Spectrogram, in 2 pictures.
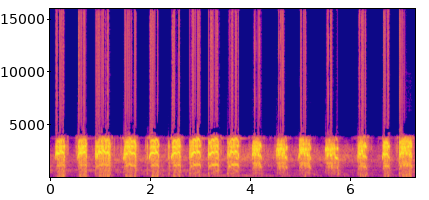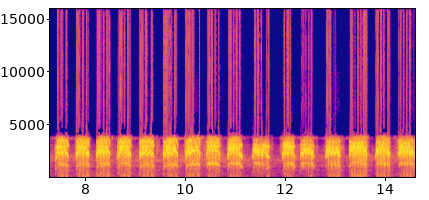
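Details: Harsh rasping cries of a young peregrine falcon at the Gdynia PGE power plant, Poland, on 18 May 2023, when the second youngster was feeling very poorly; around thirty strident calls pour out almost nonstop at about two per second over a low electrical hum.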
